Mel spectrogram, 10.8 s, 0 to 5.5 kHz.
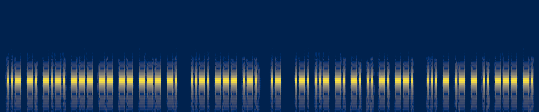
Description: Morse code, heard as a keyed tone, about 30 wpm, 600 Hz. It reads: UNCOMMON FOR A RUNNING STATION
